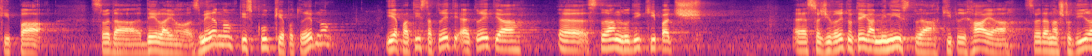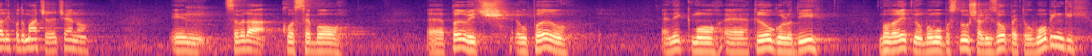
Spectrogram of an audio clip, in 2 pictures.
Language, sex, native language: Slovenian, male, Slovenian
